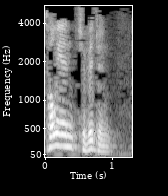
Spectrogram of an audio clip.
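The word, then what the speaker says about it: Tchividjian: Tolian Chavijan, I finally learned how to say his name. He says it rhymes with division, so but it's spelled, has a lot more consonants than vowels, kind of.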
